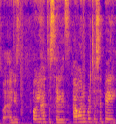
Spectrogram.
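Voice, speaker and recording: A woman talking at a very fast pace over noticeable background noise. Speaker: beauty youtuber. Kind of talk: casual vlog talk to camera.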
